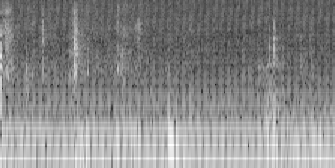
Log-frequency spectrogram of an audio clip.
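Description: Steady electrical mains hum, with a few small clicks and taps; the sharpest comes about half a second in.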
